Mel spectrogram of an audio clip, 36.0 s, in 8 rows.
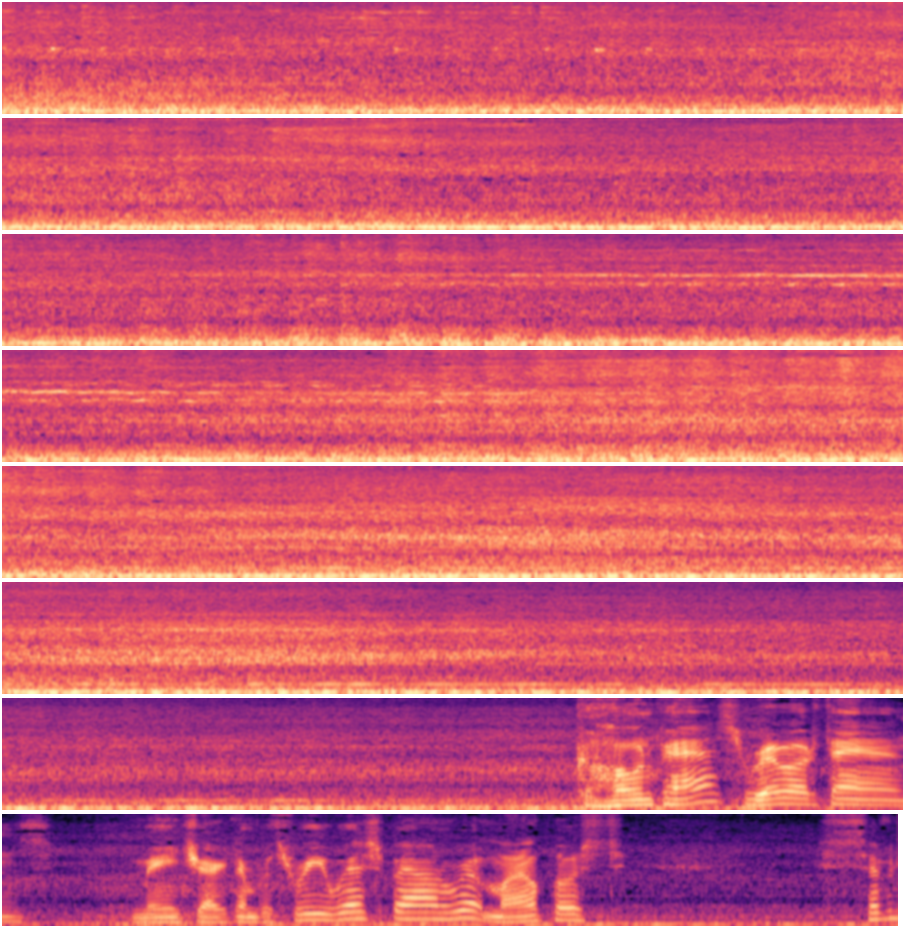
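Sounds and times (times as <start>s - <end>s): diesel locomotive engine drone: 0.0s - 36.0s
train rumbling and clattering: 0.0s - 36.0s
thin wheel squeal: 11.6s - 16.2s.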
